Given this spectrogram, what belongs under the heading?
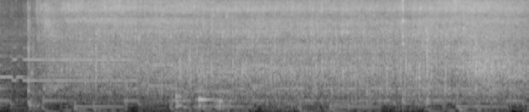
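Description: Chicken hits a pan of ghee with potatoes and spices, a close, steady sizzle with recurring scraping stir strokes throughout and no speech.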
